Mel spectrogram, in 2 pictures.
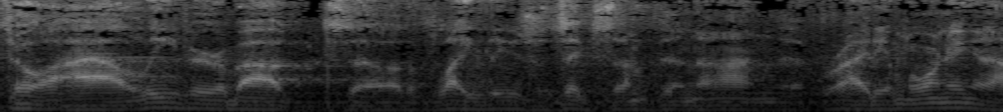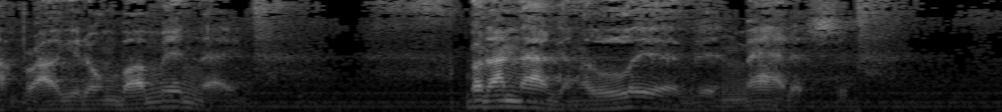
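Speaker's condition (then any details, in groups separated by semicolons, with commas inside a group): Laryngectomy, voice prosthesis; like a kazoo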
